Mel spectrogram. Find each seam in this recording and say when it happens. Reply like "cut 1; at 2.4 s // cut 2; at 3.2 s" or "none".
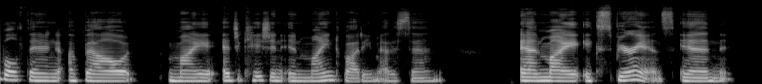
cut 1; at 1.5 s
